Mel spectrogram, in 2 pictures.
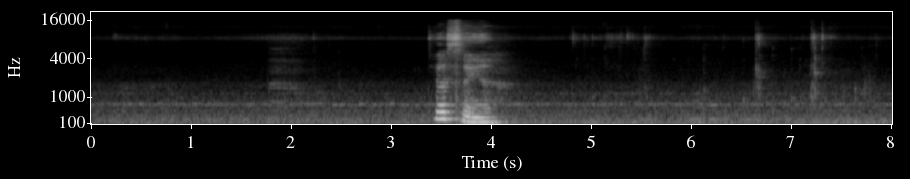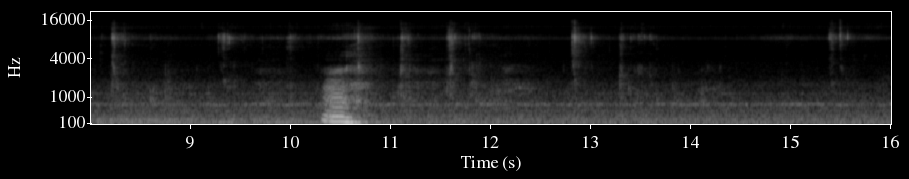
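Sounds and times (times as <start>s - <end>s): quiet chewing with mouth clicks: 4.6s - 16.0s.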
